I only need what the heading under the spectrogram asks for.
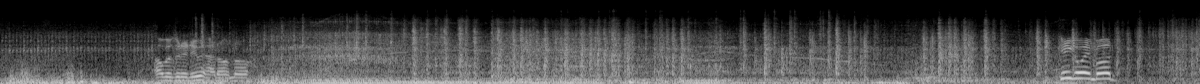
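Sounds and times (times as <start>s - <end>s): car engine at low revs: 0.0s - 12.0s
clanks on metal ramps: 1.9s - 12.0s.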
